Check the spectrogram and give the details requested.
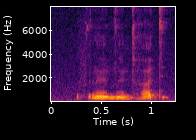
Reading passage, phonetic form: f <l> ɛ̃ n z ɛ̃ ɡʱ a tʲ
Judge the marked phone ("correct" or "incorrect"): incorrect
